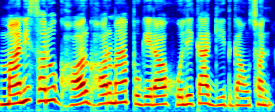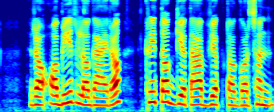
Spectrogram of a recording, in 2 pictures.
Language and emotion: Nepali, neutral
